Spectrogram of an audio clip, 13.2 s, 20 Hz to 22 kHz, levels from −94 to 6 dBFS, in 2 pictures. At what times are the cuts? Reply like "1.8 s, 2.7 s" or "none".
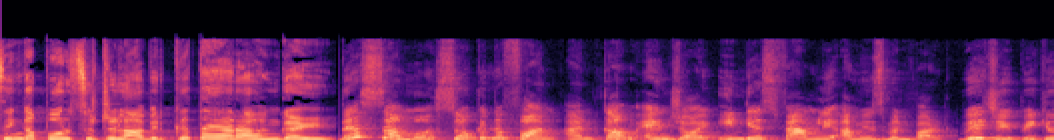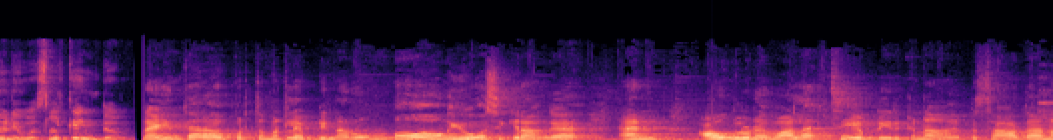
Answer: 7.3 s, 10.3 s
